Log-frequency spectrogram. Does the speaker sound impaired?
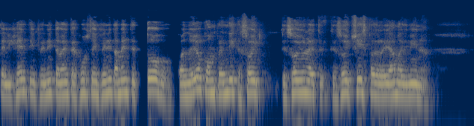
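Yes: Parkinson's disease; onset 12 to almost 13 years ago, age 93, dopamine pills, affects smell, taste, balance, body rigidity.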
